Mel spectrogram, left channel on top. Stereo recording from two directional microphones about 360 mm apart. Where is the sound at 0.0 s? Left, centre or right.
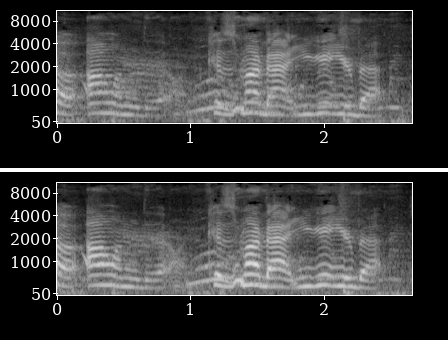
Centre.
